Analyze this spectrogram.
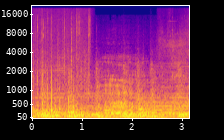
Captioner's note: hoofbeats; horse blusters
